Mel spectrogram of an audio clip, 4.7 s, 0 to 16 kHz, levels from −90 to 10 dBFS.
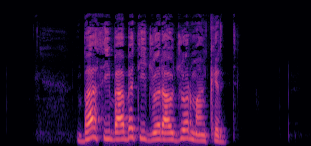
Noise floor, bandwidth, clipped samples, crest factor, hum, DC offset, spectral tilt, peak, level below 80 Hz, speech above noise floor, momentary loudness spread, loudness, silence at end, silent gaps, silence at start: -83 dBFS; 11.5 kHz; under 0.1%; 20 dB; none; under 0.1%; -4.5 dB/octave; -8 dBFS; -78 dBFS; 59 dB; 11 LU; -25 LUFS; 1.3 s; none; 1.15 s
